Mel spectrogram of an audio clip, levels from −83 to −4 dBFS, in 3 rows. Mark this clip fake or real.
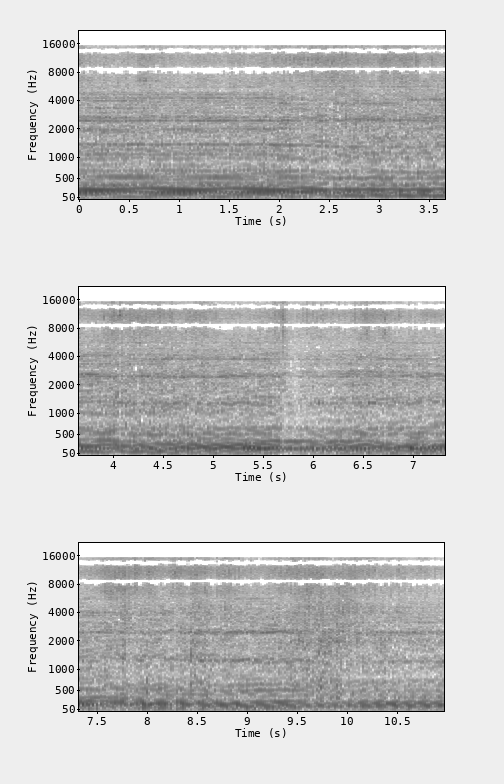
real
